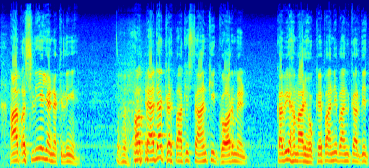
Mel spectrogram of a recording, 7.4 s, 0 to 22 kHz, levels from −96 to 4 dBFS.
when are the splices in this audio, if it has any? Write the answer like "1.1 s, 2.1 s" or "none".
3.3 s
